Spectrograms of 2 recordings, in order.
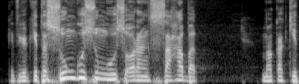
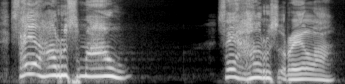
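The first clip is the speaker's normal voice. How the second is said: raised, fervent preaching voice; 10 semitones higher than usual. Real, not acted. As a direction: press each phrase home, stretching key words. Preaches with raised, drawn-out delivery. (khotbah berapi-api dengan nada naik)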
